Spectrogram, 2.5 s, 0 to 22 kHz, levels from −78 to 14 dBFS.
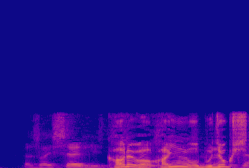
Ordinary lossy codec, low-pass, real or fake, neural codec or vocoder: none; 7.2 kHz; real; none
